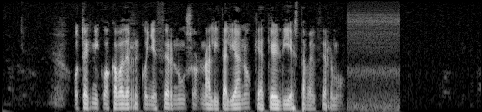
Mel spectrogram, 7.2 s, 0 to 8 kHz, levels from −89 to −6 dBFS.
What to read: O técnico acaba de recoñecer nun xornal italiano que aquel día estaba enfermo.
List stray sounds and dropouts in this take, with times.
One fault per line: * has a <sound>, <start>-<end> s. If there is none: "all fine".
all fine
